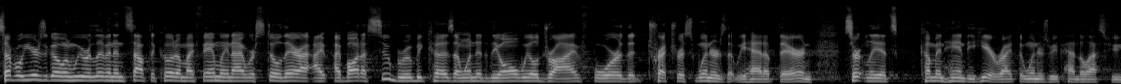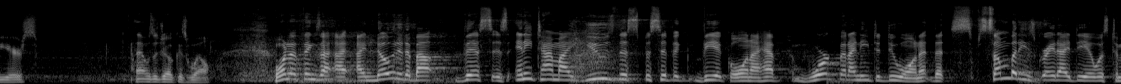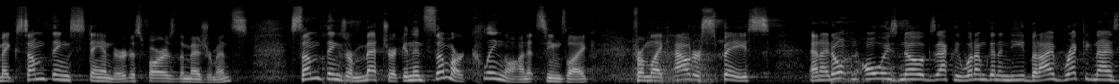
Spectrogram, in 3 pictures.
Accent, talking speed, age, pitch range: American, 235 wpm, 30-49, 160-220 Hz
